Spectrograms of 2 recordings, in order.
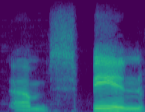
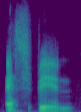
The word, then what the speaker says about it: spin: And also, Julio, be careful of... spin, for some reason you're adding a vowel sound, like S-spin. Yes, that's true.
